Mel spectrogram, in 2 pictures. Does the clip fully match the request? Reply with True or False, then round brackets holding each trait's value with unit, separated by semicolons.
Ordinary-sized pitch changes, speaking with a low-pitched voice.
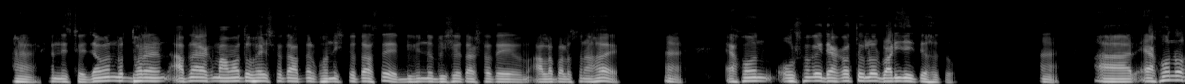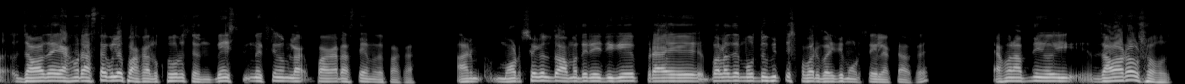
False (3.6 semitones; 150 Hz)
